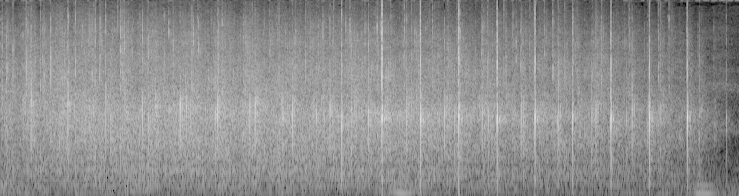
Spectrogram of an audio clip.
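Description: Audience applause at an MLK Day breakfast, a steady round of many people clapping that thins toward the end into a few louder individual claps.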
